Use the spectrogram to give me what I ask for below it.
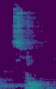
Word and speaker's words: thumb: Thumb. What? Thumb. Thumb. That's good. T-H-U-M-B. Yes, thumb is silent. B is silent in thumb.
